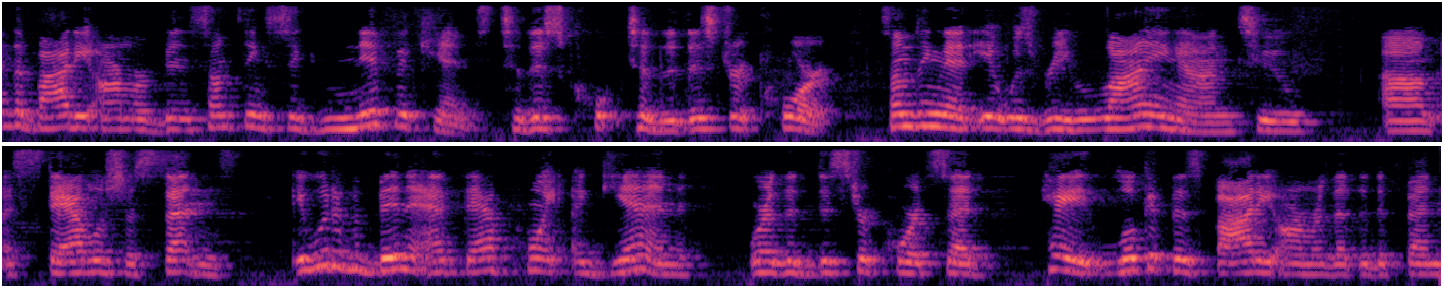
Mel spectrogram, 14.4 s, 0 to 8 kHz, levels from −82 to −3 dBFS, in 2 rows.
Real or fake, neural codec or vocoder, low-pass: real; none; 7.2 kHz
